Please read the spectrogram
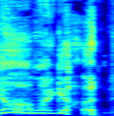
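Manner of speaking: cartoon falsetto gasp; shrieking in shock. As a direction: squeal it in mock horror. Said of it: "It's like".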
